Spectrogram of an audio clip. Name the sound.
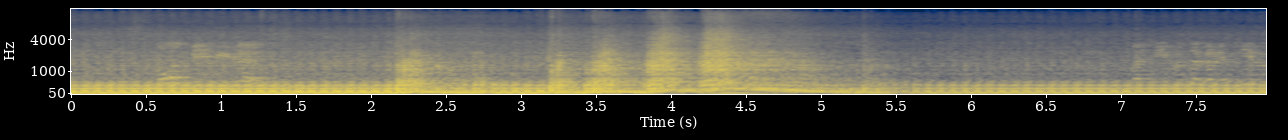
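Yamaha R3 motorcycle full system exhaust revving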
